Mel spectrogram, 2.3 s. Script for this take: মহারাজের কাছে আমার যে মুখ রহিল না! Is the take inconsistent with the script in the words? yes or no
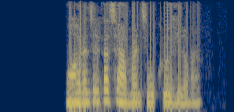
no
